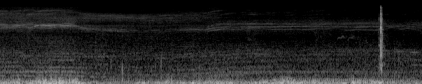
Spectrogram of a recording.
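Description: Small quadcopter drone's propellers whining high overhead, the pitch rising and falling as it holds against strong wind, over a low rumble of wind on the microphone. A single sharp click near the end.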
